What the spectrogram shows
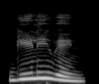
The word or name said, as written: ಗಾಳುವೆಣ್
